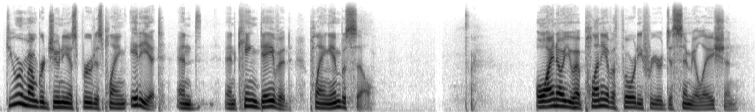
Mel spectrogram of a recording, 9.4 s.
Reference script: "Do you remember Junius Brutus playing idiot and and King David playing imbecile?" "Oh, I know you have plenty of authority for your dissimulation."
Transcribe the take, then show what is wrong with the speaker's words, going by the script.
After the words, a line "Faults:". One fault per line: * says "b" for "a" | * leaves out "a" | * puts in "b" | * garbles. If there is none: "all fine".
"Do you remember Junius Brutus playing idiot and and King David playing imbecile?" "Oh, I know you have plenty of authority for your dissimulation."
Faults:
all fine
